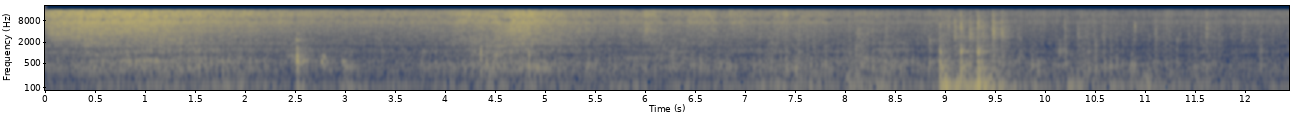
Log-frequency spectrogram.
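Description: Stock water poured into ground egusi frying in hot red palm oil sets off a loud sizzle that slowly dies down. About nine seconds in, a wooden spoon stirs and scrapes against the aluminium pot.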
